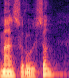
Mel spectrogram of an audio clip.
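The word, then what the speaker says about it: Mancur Olson: se llama mansur ulson se escribe Pero es mansur ulson en la pronunciación eh que en los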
